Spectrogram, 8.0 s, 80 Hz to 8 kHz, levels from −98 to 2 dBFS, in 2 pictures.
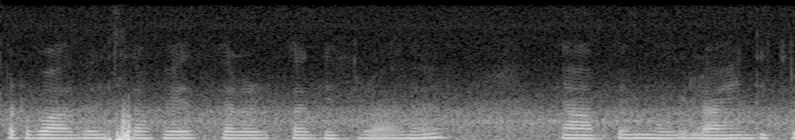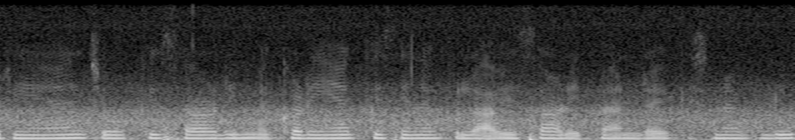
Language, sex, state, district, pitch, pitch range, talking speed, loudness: Hindi, female, Chhattisgarh, Rajnandgaon, 190 Hz, 185-195 Hz, 210 wpm, -21 LUFS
